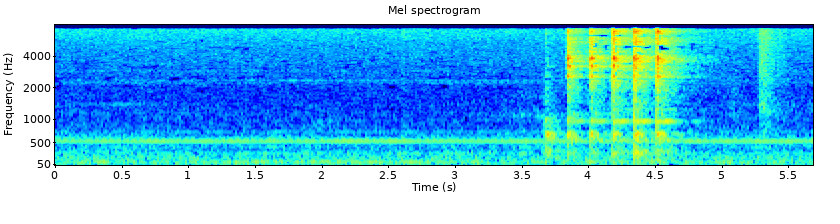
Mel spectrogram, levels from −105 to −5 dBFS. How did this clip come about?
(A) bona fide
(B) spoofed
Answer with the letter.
A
